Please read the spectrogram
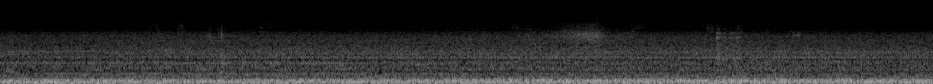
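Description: Steady cabin noise inside a Boeing 737-400 on the ground: a low rumble with a few faint, steady whining tones above it, typical of the jet engines and air systems at low power.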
